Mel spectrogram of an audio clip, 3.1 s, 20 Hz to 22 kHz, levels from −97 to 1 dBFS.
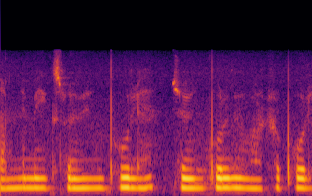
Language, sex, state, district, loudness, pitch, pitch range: Hindi, female, Uttar Pradesh, Jyotiba Phule Nagar, -17 LUFS, 195 Hz, 190-195 Hz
